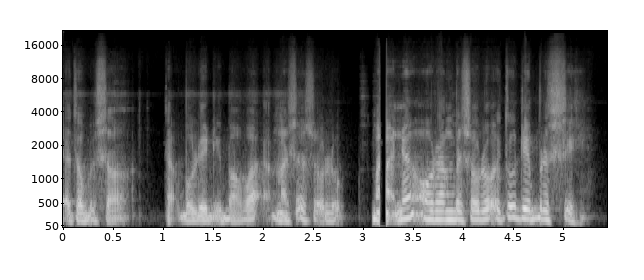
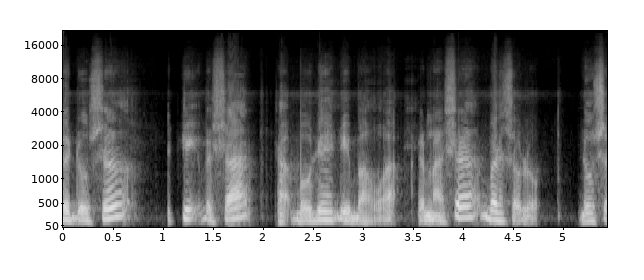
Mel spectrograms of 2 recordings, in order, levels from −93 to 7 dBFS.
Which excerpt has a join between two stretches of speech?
second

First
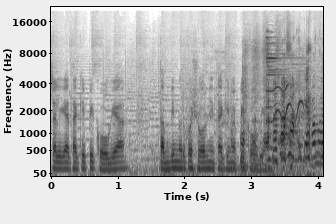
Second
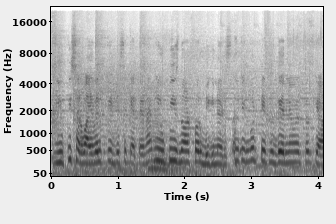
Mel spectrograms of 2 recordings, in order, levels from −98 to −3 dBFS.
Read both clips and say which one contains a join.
second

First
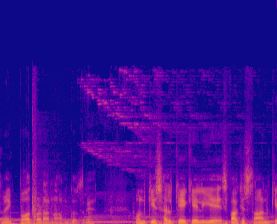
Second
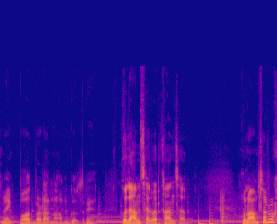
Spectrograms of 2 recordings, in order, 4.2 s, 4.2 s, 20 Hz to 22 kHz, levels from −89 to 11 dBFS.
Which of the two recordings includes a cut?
second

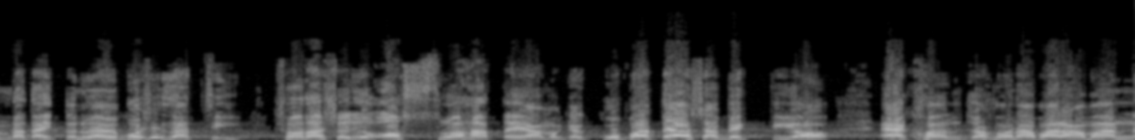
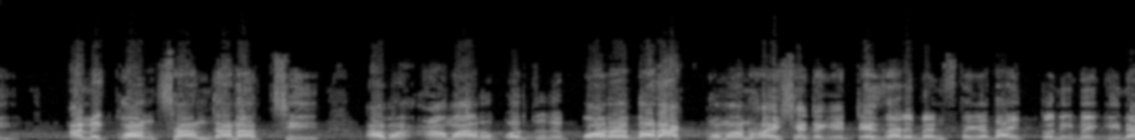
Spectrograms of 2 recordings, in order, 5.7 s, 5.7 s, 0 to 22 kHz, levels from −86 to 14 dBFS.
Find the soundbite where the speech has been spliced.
first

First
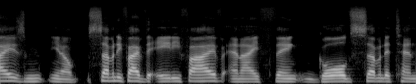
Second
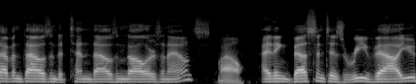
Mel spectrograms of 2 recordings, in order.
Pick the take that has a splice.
second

